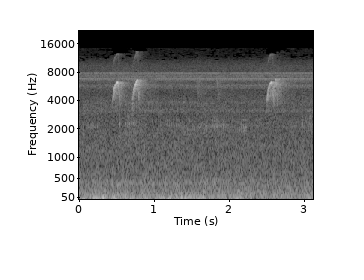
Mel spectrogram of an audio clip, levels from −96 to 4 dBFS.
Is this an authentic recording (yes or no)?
yes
